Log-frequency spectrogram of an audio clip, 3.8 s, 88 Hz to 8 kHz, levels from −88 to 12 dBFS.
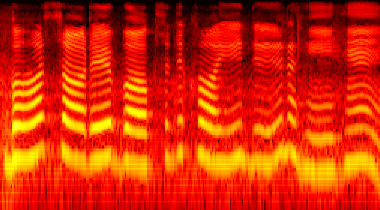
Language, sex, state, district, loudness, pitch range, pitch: Hindi, male, Madhya Pradesh, Katni, -18 LUFS, 245-285 Hz, 260 Hz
